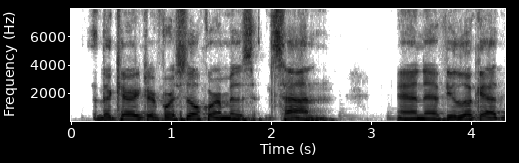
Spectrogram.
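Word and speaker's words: 蚕: from silk worms the character for silkworm is tan and if you look at the traditional character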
